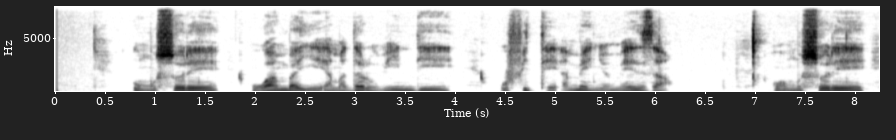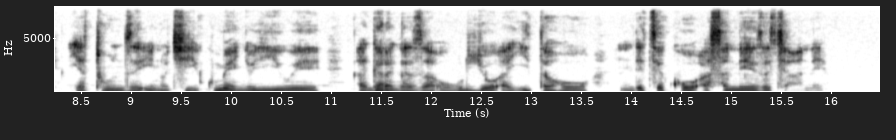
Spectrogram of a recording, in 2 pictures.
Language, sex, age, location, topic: Kinyarwanda, male, 25-35, Kigali, health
